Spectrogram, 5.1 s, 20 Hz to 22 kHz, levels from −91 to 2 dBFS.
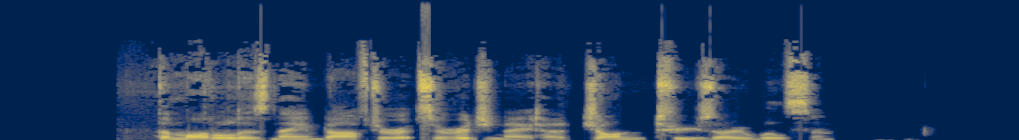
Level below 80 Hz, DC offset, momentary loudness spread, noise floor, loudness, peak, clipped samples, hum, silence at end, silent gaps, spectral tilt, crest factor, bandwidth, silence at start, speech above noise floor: -66 dBFS; under 0.1%; 9 LU; -60 dBFS; -15 LUFS; 0 dBFS; under 0.1%; none; 0.95 s; none; -0.5 dB/octave; 18 dB; 16 kHz; 0.8 s; 44 dB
